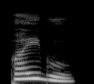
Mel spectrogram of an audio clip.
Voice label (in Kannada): "ಪೈಗು", Kannada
